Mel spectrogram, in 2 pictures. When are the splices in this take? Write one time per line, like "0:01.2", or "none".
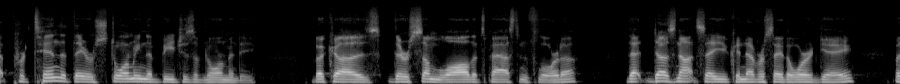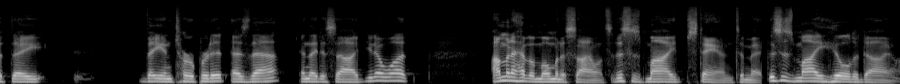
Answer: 0:16.6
